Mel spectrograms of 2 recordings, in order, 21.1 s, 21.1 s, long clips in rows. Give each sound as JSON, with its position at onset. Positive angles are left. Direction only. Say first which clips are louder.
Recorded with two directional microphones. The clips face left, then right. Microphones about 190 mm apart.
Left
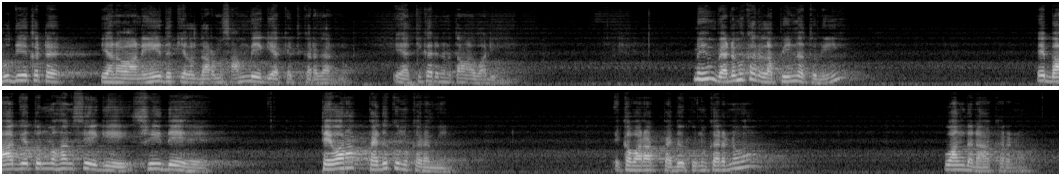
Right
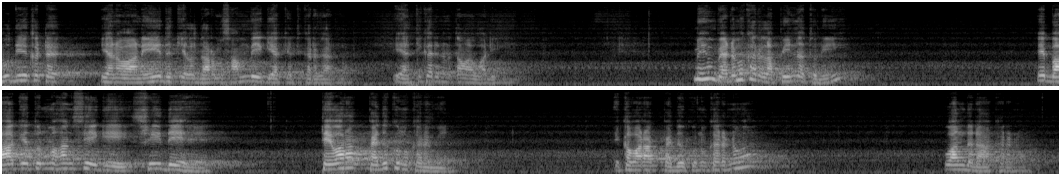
{"t": 0.2, "sound": "a man's voice", "louder": "left 6 dB", "side_deg": 45}
{"t": 6.9, "sound": "a man's voice", "louder": "left 4 dB", "side_deg": 45}
{"t": 10.3, "sound": "a man's voice", "louder": "left 2 dB", "side_deg": 45}
{"t": 13.7, "sound": "a man's voice", "louder": "left 4 dB", "side_deg": 45}
{"t": 16.6, "sound": "a man's voice", "louder": "left 4 dB", "side_deg": 45}
{"t": 20.0, "sound": "a man's voice", "louder": "left 2 dB", "side_deg": 45}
